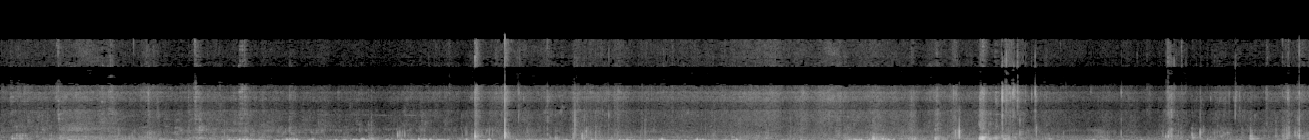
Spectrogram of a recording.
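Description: Footsteps crunch on gravel outdoors.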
